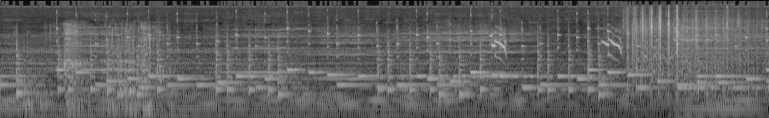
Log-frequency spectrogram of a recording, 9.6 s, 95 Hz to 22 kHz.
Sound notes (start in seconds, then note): 0.7 lion growling; 5.4 birds chirping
